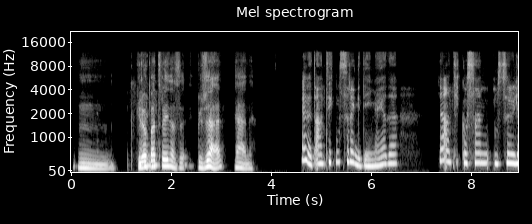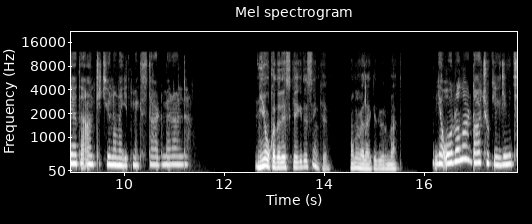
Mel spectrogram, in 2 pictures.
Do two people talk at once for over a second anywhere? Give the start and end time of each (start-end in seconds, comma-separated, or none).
none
